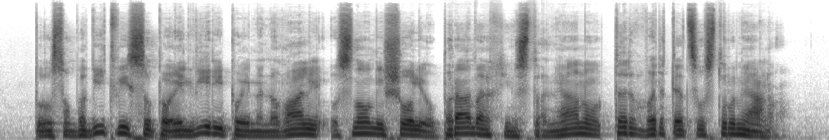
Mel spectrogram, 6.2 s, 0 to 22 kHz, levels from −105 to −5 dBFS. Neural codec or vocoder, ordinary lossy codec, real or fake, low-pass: codec, 44.1 kHz, 2.6 kbps, SNAC; none; fake; none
